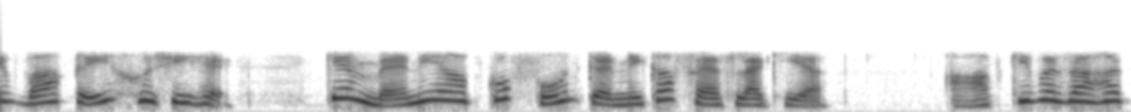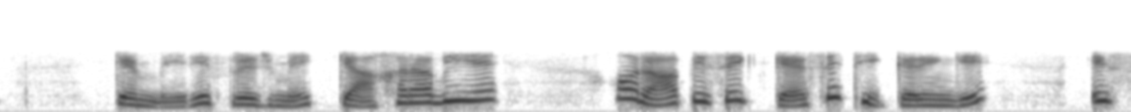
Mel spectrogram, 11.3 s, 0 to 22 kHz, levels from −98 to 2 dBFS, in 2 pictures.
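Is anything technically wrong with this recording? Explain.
Yes. There are AMR bit errors at 5.62 s, just before "کہ میرے فریج میں". Flipped bits in the weakly protected parts of the frames put the codec's excitation pulses and finer parameters slightly wrong, at a rate of roughly two percent. The sound turns briefly hoarse and scratchy but keeps its pitch and loudness. That sets it apart from frame loss, which mutes or repeats sound, and from the steady, light band-limiting of the AMR narrowband path.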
